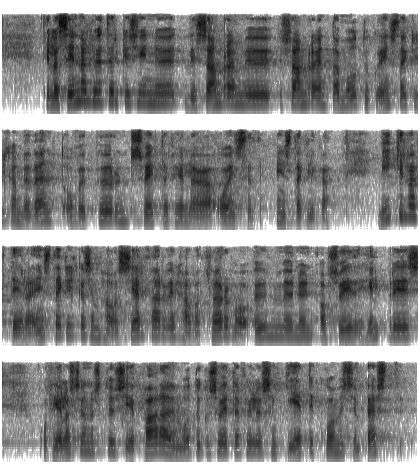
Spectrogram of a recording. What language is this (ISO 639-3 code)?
isl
